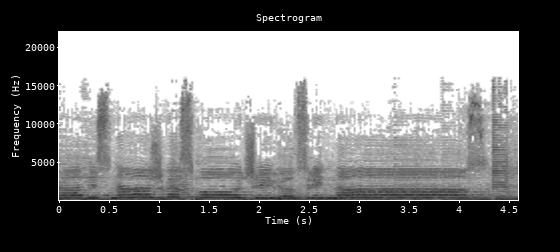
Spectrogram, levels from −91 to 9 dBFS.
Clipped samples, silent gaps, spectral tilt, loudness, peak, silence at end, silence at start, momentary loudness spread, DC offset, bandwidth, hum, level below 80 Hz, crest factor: under 0.1%; none; -4.5 dB/octave; -15 LUFS; -6 dBFS; 0 s; 0 s; 2 LU; under 0.1%; 16.5 kHz; none; -38 dBFS; 10 dB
